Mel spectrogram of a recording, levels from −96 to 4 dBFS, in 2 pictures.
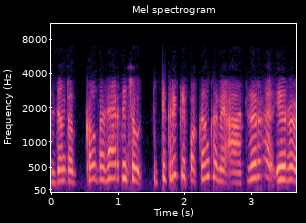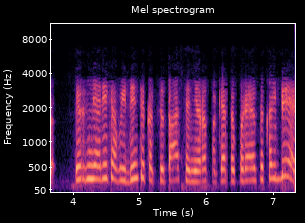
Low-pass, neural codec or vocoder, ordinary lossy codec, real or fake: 7.2 kHz; codec, 16 kHz, 8 kbps, FreqCodec, smaller model; AAC, 48 kbps; fake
